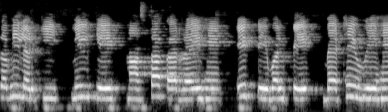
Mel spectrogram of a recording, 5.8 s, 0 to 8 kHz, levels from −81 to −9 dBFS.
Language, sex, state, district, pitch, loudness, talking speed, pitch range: Hindi, female, Bihar, Saran, 250 Hz, -15 LUFS, 155 wpm, 245-280 Hz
